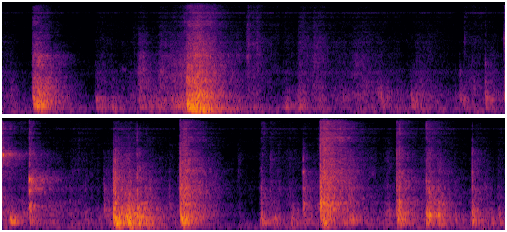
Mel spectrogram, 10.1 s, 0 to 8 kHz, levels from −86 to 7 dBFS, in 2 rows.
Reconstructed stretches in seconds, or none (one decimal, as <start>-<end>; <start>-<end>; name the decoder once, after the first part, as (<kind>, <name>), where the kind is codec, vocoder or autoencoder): 0.0-10.1 (codec, HILCodec)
